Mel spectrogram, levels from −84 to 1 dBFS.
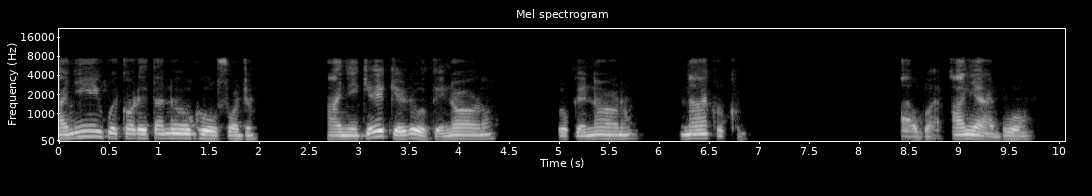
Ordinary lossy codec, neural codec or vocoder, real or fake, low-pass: none; codec, 16 kHz, 4 kbps, X-Codec, HuBERT features, trained on balanced general audio; fake; none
